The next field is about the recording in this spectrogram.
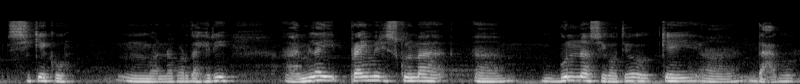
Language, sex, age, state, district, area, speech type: Nepali, male, 18-30, West Bengal, Darjeeling, rural, spontaneous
